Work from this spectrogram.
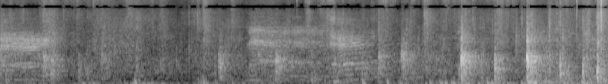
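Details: Several ewes on an Irish farm in County Kilkenny call with overlapping quavering bleats, roughly one every second or so, while being turned out to the field; hoof and gate clatter run underneath.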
